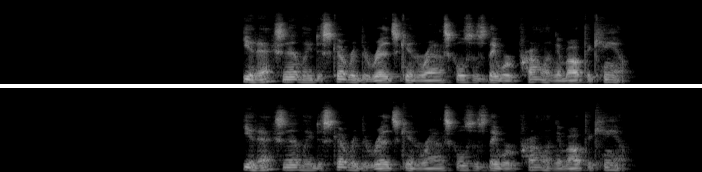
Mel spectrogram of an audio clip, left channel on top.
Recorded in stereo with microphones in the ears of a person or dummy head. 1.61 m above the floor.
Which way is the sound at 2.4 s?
35° left (ahead or behind).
